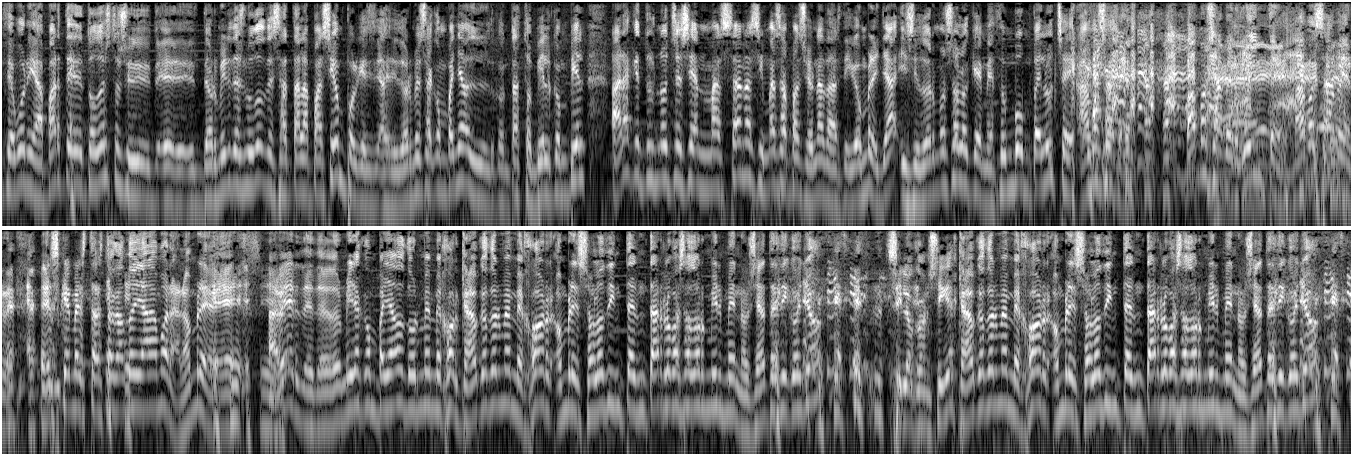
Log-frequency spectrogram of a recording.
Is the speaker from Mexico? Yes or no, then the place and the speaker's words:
no; Valladolid, Castile and León, Spain; que yo soy de Valladolid, ¿sabes?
